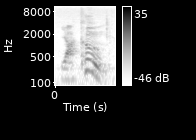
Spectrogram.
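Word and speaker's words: יָקוּם: Normally, in hollow verbs, the accent is here, right? Yakum.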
